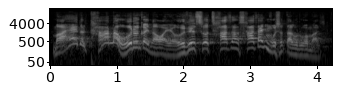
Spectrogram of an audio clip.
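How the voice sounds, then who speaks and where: Animated, gravelly-voiced male pastor preaching. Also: sits high, brisk. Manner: animated, questioning the congregation. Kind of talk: sermon.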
